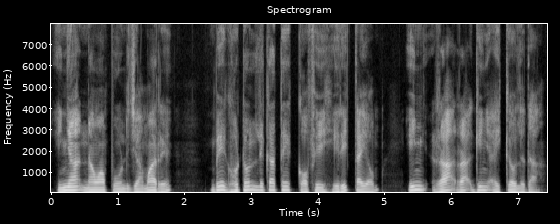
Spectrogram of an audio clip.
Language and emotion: Santali, sad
